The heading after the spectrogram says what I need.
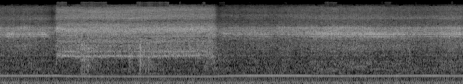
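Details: High-speed dental handpiece with a straight fissure bur, a high-pitched whine with loud spray hiss that strengthens during cutting then eases: starting a class 5 cervical cavity preparation on the buccal surface of a maxillary first molar.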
